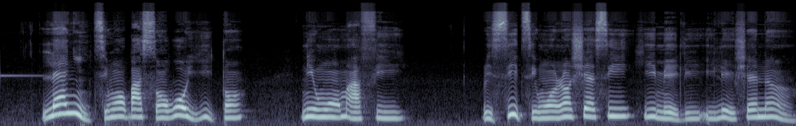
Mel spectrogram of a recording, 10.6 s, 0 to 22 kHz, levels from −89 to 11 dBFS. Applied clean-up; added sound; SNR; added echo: none; none; none; none.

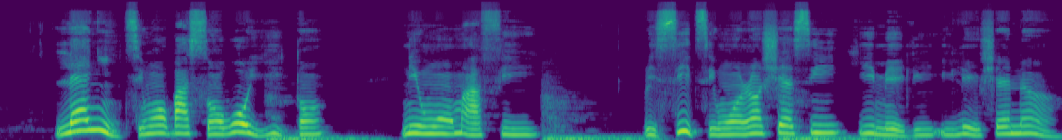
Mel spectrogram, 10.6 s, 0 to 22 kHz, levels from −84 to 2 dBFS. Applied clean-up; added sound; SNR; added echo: classical method Wiener filter.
